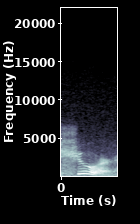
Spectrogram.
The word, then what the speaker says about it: sure: us trouble for example we know that the letters S and H together have the same sound in words like shut or show but there are other words that also have the sound of sh in them such as sure and sugar but we don't spell them with an sh only an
